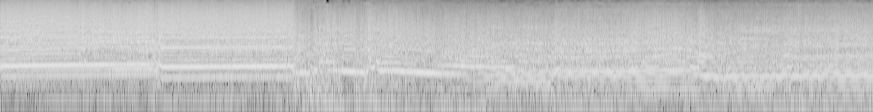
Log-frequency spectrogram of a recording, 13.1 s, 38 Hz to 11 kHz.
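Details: YZ450 single engine in supermono race bike, persistent misfire worsening after a couple of laps despite changed carb settings, fuel tank, filter, breathers, ignition, coil, generator; steady drone stumbles and dips in pitch, cause unknown.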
